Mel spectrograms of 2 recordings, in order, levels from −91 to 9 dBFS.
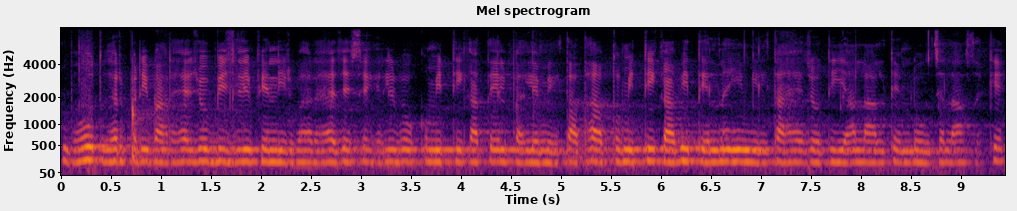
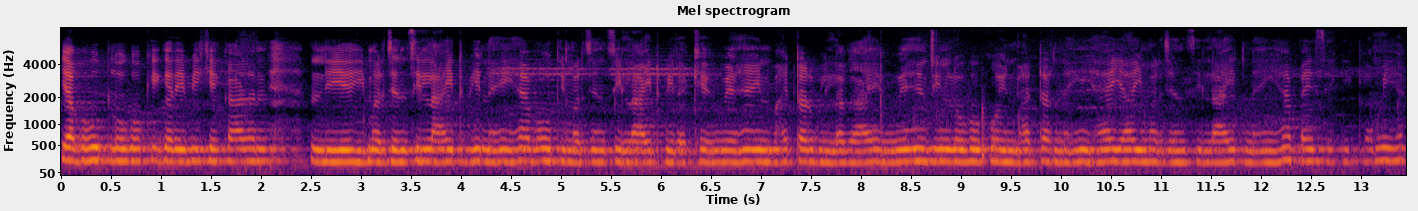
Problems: constant background noise, continuous background conversations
